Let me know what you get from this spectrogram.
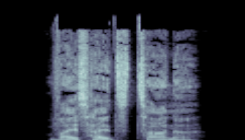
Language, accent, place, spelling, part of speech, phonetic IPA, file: German, Germany, Berlin, Weisheitszahne, noun, [ˈvaɪ̯shaɪ̯t͡sˌt͡saːnə], De-Weisheitszahne.ogg
- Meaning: dative of Weisheitszahn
